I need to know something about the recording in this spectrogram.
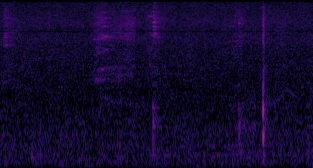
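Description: Goat's milk squirting from a hand-squeezed teat into a plastic bottle, faint, with one short hissing squirt a little under a second in. A short sharp click comes near the end, the loudest sound.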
